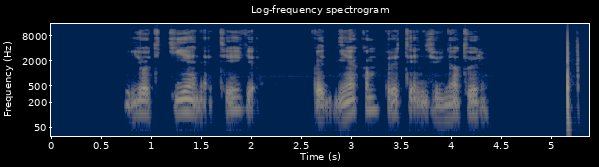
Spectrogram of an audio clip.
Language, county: Lithuanian, Šiauliai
